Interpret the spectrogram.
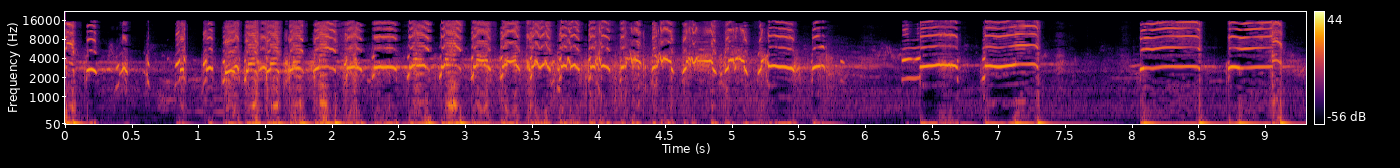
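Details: Ospreys at a ranch nest on 15 July 2018 around 7:55 PM, when a headless fish is brought in: loud, piercing whistled chirps in fast, steady runs, breaking into short bursts with pauses near the end.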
